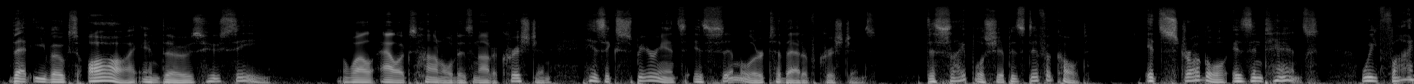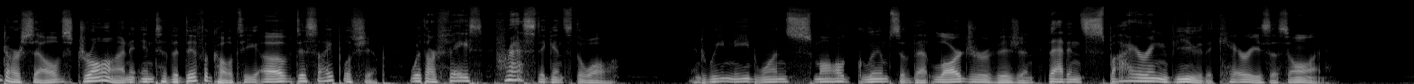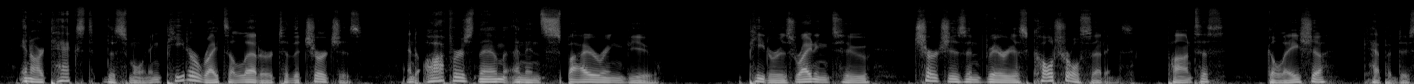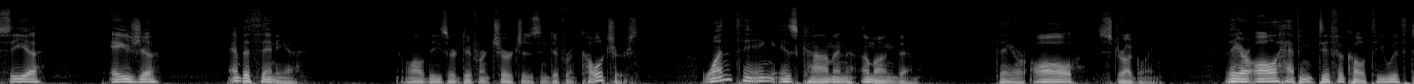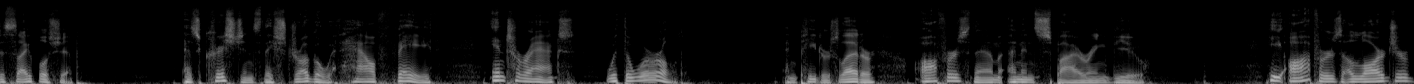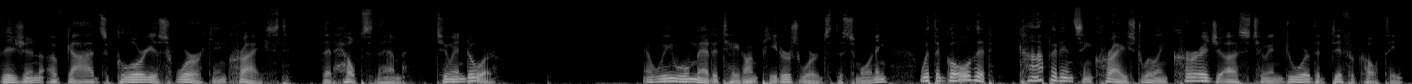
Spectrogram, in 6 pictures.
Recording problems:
none

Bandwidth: 15.5 kHz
